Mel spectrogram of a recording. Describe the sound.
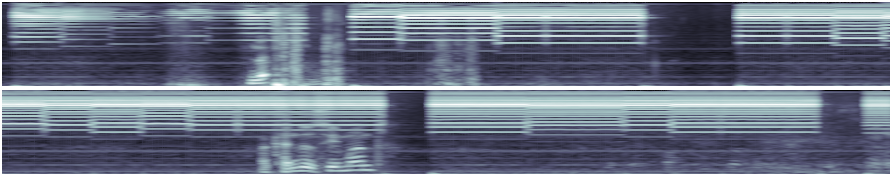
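A microcontroller beeps out a ringtone melody as a series of bright, buzzy electronic notes that step up and down in pitch, with two short silent gaps. A voice briefly speaks over the tones twice.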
